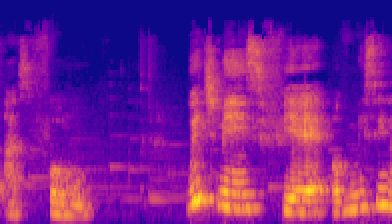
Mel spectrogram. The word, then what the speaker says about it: FOMO: The second one, which I'll be talking about, is what we call the FOMO, and it's pronounced as FOMO, which means fear of missing out.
